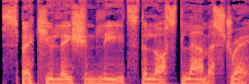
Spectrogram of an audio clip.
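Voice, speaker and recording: Using a put-on character voice, a man speaks at a very deep, low pitch. His delivery is fairly slow, with monotone, flat intonation. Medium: read story. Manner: formal, grave.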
